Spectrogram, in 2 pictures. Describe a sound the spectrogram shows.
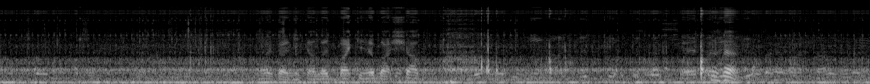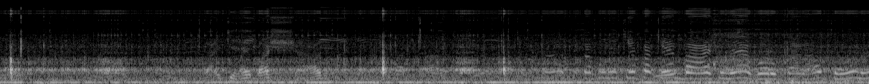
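Bicycles roll steadily along a paved path.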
